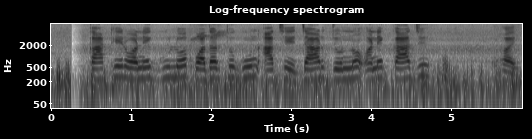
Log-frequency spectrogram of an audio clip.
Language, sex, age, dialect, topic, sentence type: Bengali, female, 31-35, Northern/Varendri, agriculture, statement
